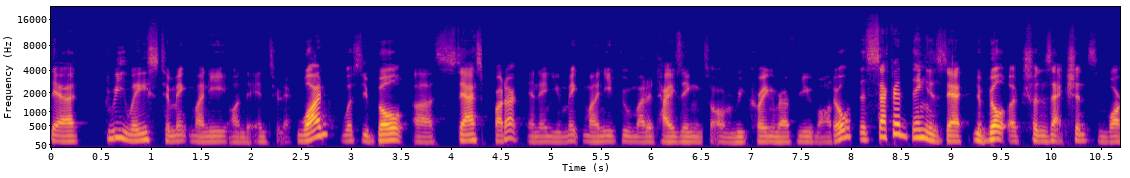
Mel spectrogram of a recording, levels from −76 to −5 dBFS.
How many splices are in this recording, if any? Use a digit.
1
